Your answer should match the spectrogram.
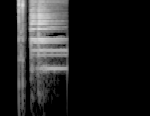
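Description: Notification-style sound effect for a subscribe-button and bell-icon animation: a short click, then a bright ding with several ringing tones that lasts about half a second and cuts off abruptly.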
